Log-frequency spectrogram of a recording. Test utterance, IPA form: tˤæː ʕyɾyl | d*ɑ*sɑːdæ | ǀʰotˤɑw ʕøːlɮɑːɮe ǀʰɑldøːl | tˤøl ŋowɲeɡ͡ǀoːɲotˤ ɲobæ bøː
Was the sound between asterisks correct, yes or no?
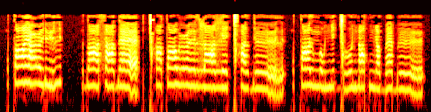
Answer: no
